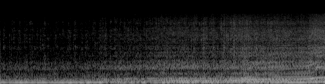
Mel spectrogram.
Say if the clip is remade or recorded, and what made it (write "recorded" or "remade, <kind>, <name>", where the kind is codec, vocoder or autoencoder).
recorded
